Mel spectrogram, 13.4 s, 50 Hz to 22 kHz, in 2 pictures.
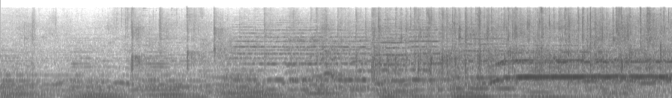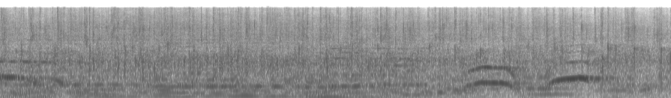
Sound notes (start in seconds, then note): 1.2 applause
